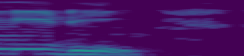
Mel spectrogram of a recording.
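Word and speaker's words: knead: आपका के लगा ना, तो एन से पहले जब भी आपका के आएगा, तो के आपका क्या होगा, साइलेंट होगा, तो नीड होता है।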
